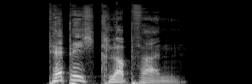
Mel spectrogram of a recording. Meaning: dative plural of Teppichklopfer
- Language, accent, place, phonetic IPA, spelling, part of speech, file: German, Germany, Berlin, [ˈtɛpɪçˌklɔp͡fɐn], Teppichklopfern, noun, De-Teppichklopfern.ogg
